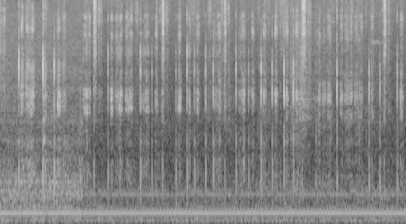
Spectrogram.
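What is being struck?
Plastic stylus tip on a glass tablet touchscreen.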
